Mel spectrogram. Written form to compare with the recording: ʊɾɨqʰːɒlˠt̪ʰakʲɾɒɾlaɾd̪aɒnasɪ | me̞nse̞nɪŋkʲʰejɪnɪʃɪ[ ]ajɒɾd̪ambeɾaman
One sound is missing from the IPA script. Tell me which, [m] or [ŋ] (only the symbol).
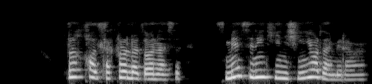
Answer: ŋ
